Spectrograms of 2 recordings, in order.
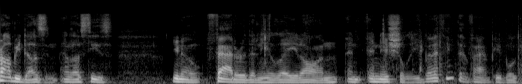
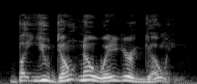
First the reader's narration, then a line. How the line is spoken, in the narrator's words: he said angrily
